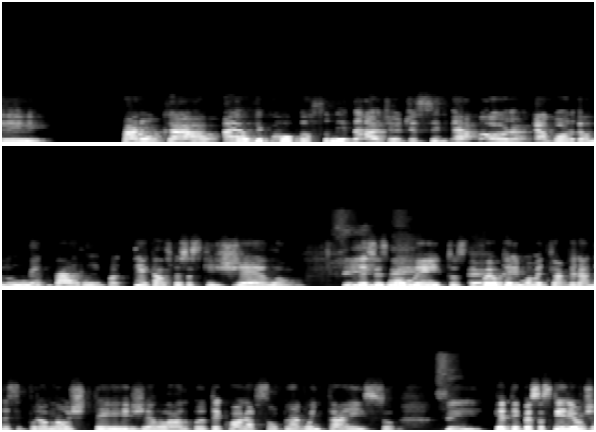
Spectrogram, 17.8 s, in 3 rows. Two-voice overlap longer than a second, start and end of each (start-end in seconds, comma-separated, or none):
9.5-11.0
